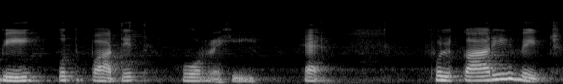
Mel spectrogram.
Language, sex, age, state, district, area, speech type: Punjabi, female, 60+, Punjab, Jalandhar, urban, spontaneous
